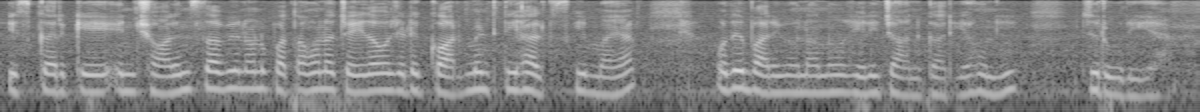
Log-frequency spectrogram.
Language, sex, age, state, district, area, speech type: Punjabi, female, 18-30, Punjab, Gurdaspur, urban, spontaneous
